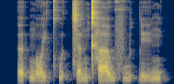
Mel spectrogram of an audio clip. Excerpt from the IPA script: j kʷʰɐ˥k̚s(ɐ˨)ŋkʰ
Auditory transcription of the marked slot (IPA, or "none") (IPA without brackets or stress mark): ɐ˨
